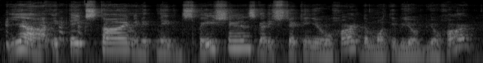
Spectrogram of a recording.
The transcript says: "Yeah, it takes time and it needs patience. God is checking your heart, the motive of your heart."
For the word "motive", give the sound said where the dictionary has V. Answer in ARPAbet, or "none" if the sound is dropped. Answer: B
